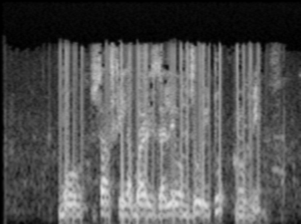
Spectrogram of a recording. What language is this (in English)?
Swahili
